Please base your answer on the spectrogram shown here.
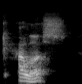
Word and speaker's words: Calais: to a place called calais named after calais in france although they pronounce it callus and then the the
